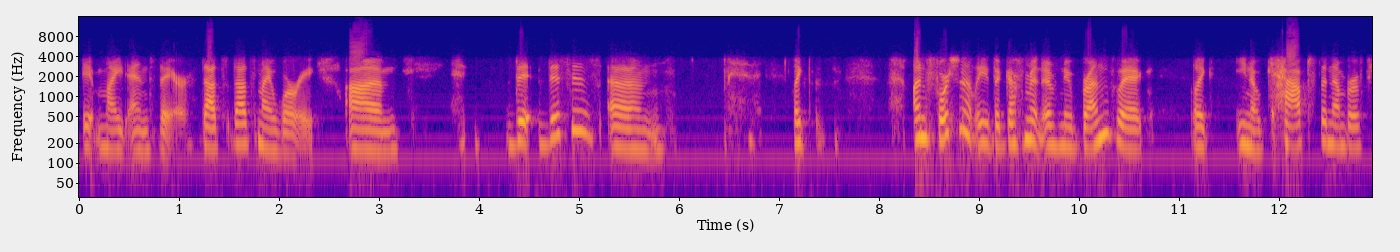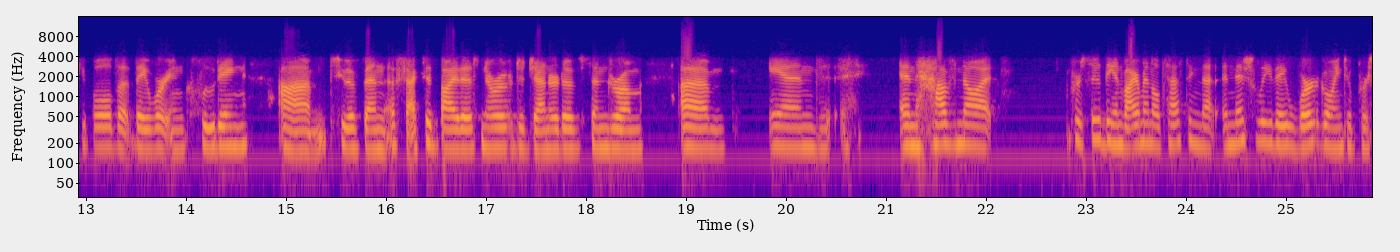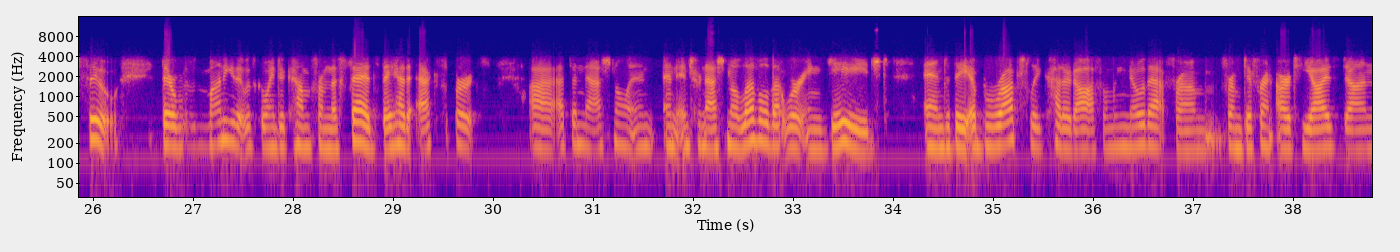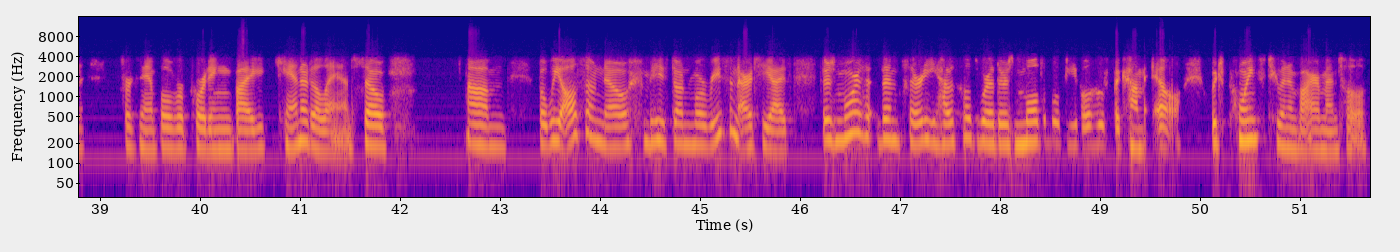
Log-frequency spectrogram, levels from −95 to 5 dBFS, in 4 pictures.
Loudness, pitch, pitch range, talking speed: -21 LUFS, 180 Hz, 165-195 Hz, 150 wpm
